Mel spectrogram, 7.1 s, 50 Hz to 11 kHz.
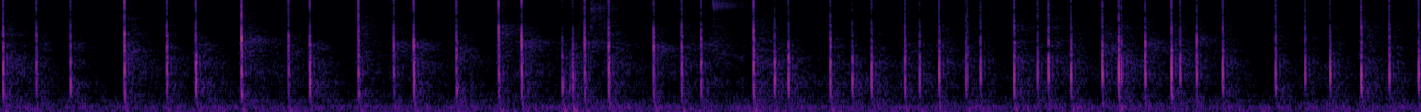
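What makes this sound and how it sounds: Long jeweled nails tap and scratch the edge and end of a silver cardboard nail box in fast, typing-like bursts. About 45 short, dry, bright clicks ring off almost instantly over a faint scratchy rustle.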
